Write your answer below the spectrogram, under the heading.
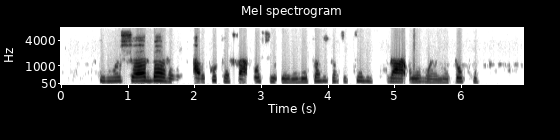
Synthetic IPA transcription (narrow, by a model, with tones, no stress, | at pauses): i˨mõ˧ʃɛ˨˦bɛ˦˨ɾɛ˨ | a˨i˨ku˦kɛ˨fa˨o˦su˧ʔe˨ɾe˨le˨˦tɔ̃˦t̬i˦tũ˦ti˦ti˦ɾi˦˨˦ɾa˦ʔo˧˨˦wɔ̃˨e˨lo˨˦to˦ku˦˨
